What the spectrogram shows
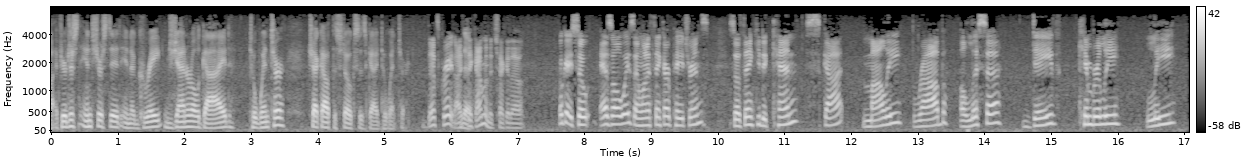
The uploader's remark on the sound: This episode was recorded in the Shale Creek section of Chestnut Ridge Park, located in Orchard Park, NY.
